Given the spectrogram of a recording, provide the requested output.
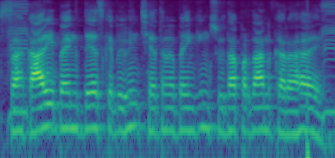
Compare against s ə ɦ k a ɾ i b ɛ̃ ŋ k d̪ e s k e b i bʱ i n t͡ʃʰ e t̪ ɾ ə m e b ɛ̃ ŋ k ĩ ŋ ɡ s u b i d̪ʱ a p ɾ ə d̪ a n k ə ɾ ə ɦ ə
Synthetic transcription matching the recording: s ə ɦ k a ɾ i b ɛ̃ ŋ k d̪ e s k e b i bʱ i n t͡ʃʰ e t̪ ɾ ə m e b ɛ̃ ŋ k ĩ ŋ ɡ s u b i d̪ʱ a p ɾ ə d̪ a n k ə ɾ ə ɦ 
